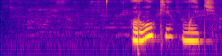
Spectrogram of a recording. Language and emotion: Russian, neutral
